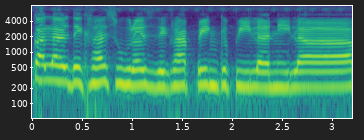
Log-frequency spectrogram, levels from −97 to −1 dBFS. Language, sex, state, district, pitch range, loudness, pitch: Hindi, female, Bihar, Bhagalpur, 210-245 Hz, -17 LUFS, 225 Hz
